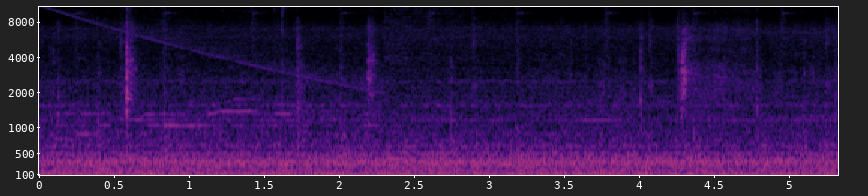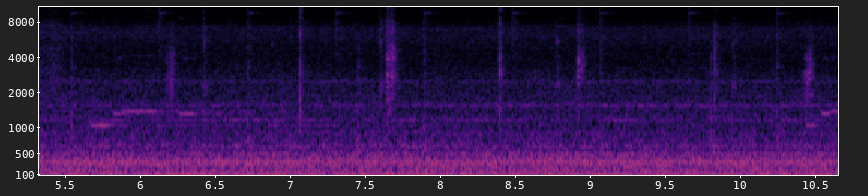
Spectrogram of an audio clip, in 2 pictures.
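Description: Steady low hum with scattered soft ticks and rustles as paper sticker-book pages are turned.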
